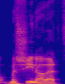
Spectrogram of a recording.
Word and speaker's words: Moschino: So Sims 4, Moschino. How do you pronounce that? – I actually don't know. – Oh, I'm not wealthy enough to pronounce. Is it Moschino? – Moschino. That sounds better.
